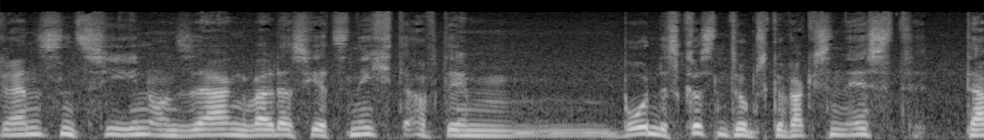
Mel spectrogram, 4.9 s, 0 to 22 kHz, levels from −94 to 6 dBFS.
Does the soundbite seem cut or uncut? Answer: uncut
